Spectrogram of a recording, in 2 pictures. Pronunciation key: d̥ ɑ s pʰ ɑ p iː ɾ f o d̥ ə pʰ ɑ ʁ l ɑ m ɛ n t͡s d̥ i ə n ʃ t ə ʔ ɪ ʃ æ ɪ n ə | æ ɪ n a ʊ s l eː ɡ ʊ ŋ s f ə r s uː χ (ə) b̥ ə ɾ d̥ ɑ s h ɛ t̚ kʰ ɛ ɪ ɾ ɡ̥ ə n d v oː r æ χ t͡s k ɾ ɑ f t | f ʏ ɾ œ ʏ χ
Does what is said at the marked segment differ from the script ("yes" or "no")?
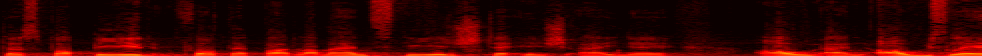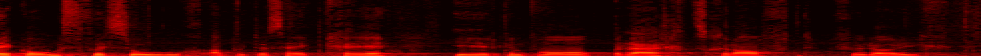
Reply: yes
